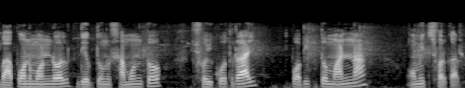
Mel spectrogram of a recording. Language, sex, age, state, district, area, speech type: Bengali, male, 30-45, West Bengal, Hooghly, rural, spontaneous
